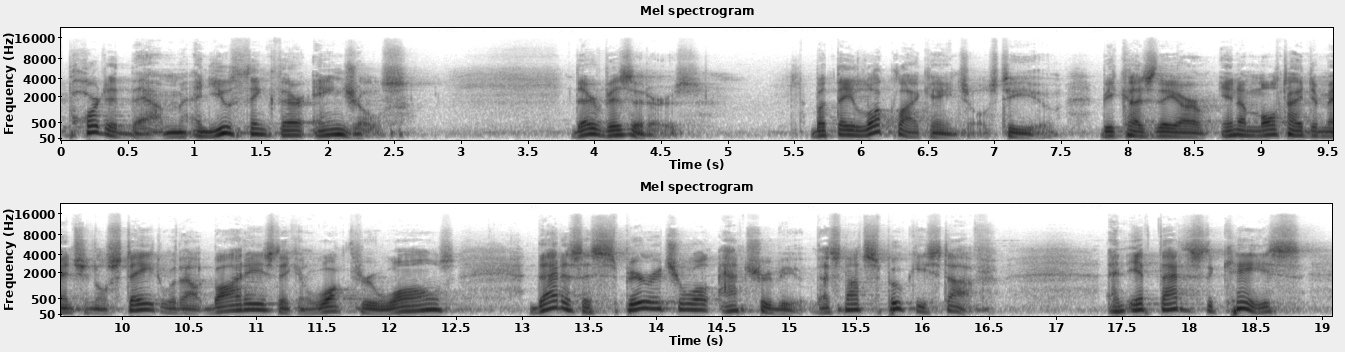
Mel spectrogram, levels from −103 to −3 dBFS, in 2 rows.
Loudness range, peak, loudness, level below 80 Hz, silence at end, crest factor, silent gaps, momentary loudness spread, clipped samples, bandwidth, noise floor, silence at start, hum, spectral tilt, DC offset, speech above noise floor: 4 LU; -4 dBFS; -24 LUFS; -62 dBFS; 0.25 s; 20 dB; none; 11 LU; under 0.1%; 11 kHz; -58 dBFS; 0 s; none; -6 dB/octave; under 0.1%; 35 dB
